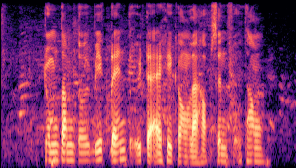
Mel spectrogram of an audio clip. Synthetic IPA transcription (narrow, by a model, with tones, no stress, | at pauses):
t͡ɕʊ˧ŋ͡mt̪ə˧mt̪o˧jɓi˦˥ət̚ɗe˨˦nt̪ṵɨ̰˧˩əjt͡ɕa̰ː˧˥xi˧kɔ˨˩nlaː˨˩ɦa˨˩wk͡p̚sï˧ŋ̟fo̰˧˩t̪ʰə˧wŋ͡m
